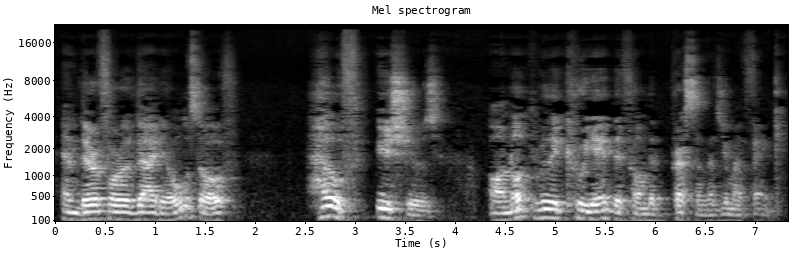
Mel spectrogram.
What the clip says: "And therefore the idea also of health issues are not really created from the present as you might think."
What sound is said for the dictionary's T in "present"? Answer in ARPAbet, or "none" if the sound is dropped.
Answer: none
